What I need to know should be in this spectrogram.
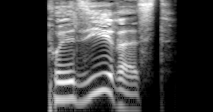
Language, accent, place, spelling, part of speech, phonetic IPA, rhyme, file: German, Germany, Berlin, pulsierest, verb, [pʊlˈziːʁəst], -iːʁəst, De-pulsierest.ogg
- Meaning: second-person singular subjunctive I of pulsieren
